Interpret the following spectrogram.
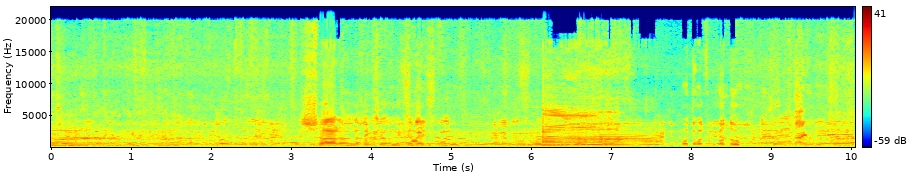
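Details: Sahiwal bull calves lowing at a cattle market in Comilla, Bangladesh, bought by a farmer, on 10 March; drawn-out moos with rising and falling tones over constant crowd chatter and men bargaining in Bengali.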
